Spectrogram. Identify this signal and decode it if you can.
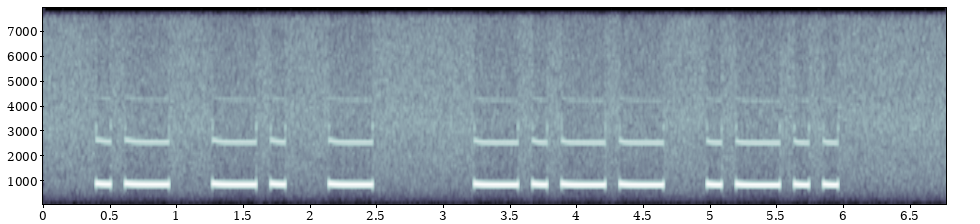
Morse code, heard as a keyed tone, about 11 wpm, 850 Hz. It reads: ANT YL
